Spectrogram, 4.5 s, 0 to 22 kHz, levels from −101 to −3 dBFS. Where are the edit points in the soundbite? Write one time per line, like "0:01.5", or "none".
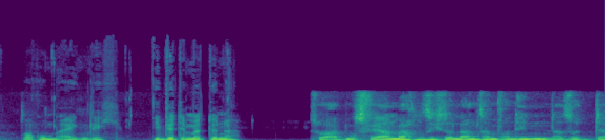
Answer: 0:02.3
